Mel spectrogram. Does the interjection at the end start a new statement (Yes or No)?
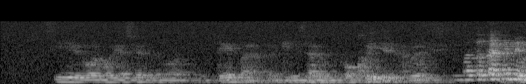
Yes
